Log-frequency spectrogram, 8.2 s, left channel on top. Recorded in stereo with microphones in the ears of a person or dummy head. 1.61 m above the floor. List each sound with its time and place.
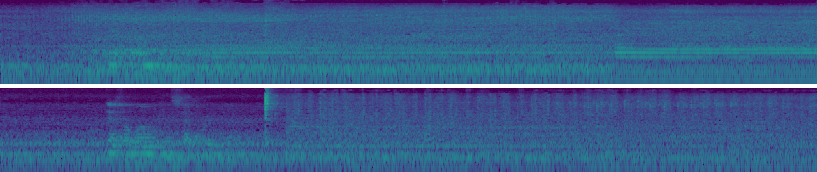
1.1 s a man speaking: 80° right, 9 m
2.6 s a splash: 85° right, 0.6 m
